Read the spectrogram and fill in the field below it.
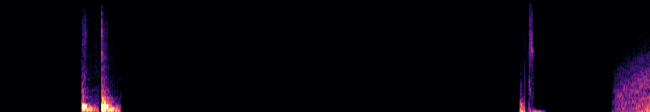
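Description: A soft menu click sounds twice.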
